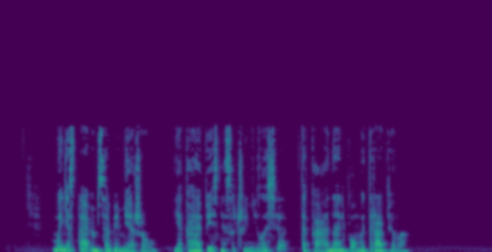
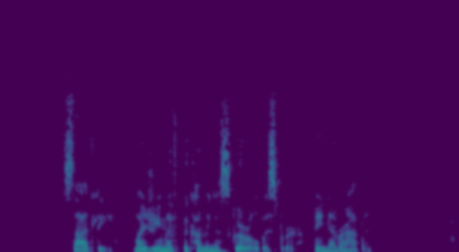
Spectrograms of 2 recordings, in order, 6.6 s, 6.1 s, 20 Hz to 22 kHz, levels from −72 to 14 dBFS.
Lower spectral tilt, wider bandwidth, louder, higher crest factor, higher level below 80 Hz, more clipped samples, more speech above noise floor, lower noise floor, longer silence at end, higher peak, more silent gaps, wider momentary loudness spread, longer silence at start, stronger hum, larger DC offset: about the same, -4.5 dB/octave vs -4 dB/octave; second, 11.5 kHz vs 15.5 kHz; first, -23 LUFS vs -38 LUFS; about the same, 18 dB vs 20 dB; first, -72 dBFS vs -80 dBFS; neither; second, 42 dB vs over 52 dB; second, -65 dBFS vs under -90 dBFS; about the same, 1.15 s vs 1.2 s; first, -8 dBFS vs -20 dBFS; neither; about the same, 11 LU vs 13 LU; second, 0.7 s vs 0.85 s; neither; neither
